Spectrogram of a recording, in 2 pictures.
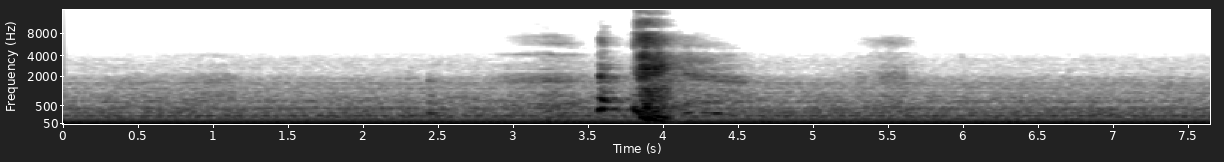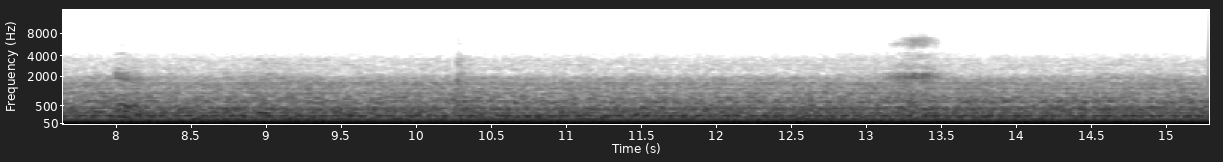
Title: Wet sneezes with breathy buildups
